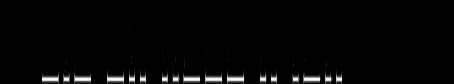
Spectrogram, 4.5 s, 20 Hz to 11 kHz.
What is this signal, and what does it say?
Morse code, heard as a keyed tone, about 22 wpm, 700 Hz. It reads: KD2IL
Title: USA Call Signs - 5 Characters - Repeated 2x - 22wpm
